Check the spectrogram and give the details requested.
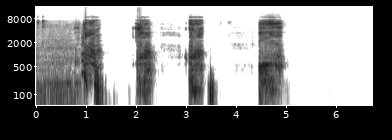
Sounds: Throat clearing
